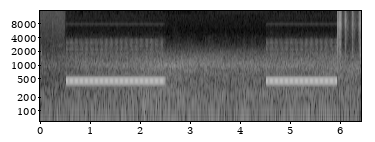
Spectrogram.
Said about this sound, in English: It's ringing.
